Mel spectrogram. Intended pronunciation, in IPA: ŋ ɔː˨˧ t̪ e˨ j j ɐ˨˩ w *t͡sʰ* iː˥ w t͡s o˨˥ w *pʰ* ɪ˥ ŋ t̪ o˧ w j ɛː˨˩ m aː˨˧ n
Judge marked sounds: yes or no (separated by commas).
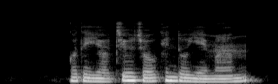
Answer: no, no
